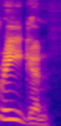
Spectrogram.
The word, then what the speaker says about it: Regan: I'm sure it's Regan. Regan, okay. Terry said he'll confirm. I'm thinking it rhymes with vegan.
